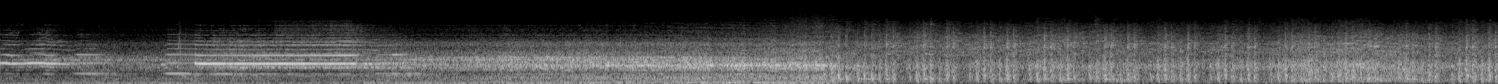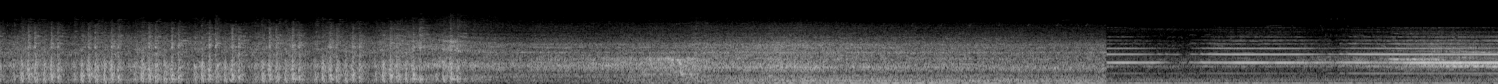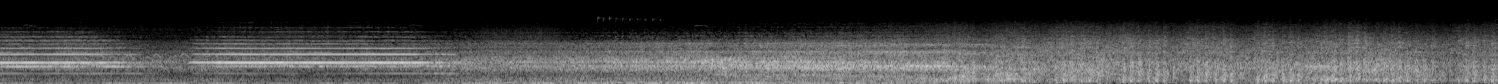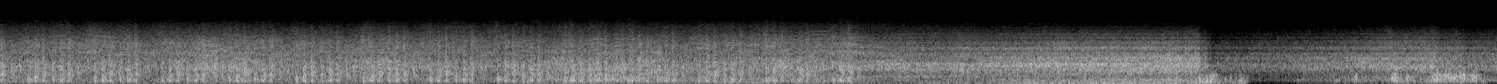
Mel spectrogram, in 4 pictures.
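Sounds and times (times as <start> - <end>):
train horn blasts: 0.0 - 4.3, 26.0 - 34.7
train wheels clattering over rails: 7.4 - 20.2, 37.6 - 53.8.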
